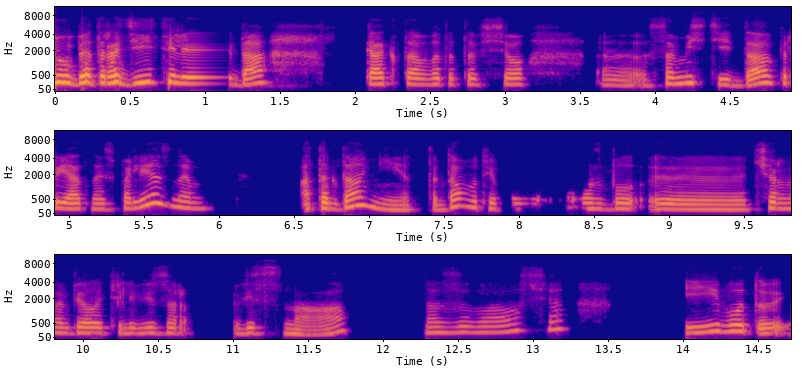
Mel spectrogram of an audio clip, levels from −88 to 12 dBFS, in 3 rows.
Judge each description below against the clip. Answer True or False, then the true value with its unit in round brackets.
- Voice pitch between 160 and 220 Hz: True (185 Hz)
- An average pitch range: True (4.1 semitones)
